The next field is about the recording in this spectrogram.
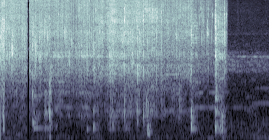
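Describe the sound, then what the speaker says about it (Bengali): Tilapia fish frying in hot oil in a home kitchen, a loud continuous sizzle with a few clinks and scrapes, cutting off abruptly near the end to near silence. "মাছটা লাল লাল করে ভেজে নেব"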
